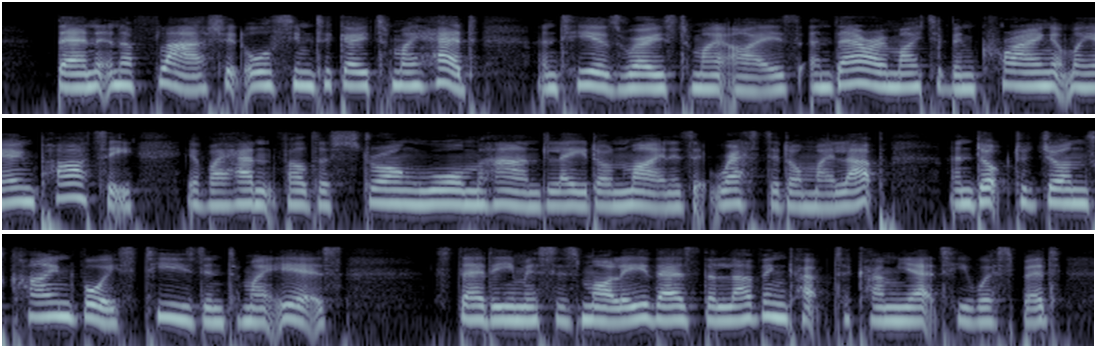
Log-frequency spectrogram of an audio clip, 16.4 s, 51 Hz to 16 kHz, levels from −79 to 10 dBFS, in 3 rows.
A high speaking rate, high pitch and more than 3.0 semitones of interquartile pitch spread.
No: fast, 245 wpm; high, 195 Hz; narrow, 2.5 semitones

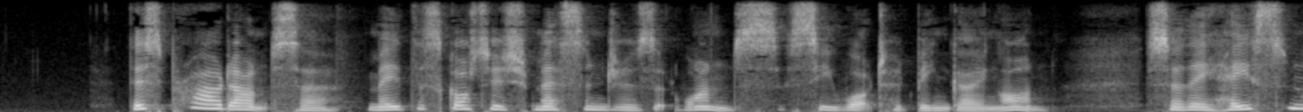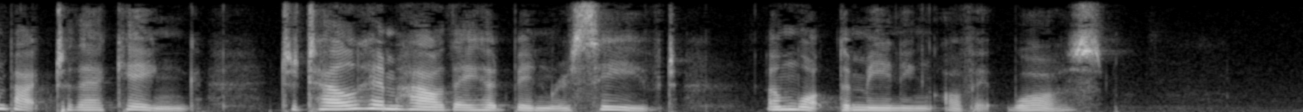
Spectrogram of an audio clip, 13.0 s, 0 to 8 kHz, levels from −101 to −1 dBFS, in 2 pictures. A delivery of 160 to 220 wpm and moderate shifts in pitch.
Yes: average, 170 wpm; average, 4.7 semitones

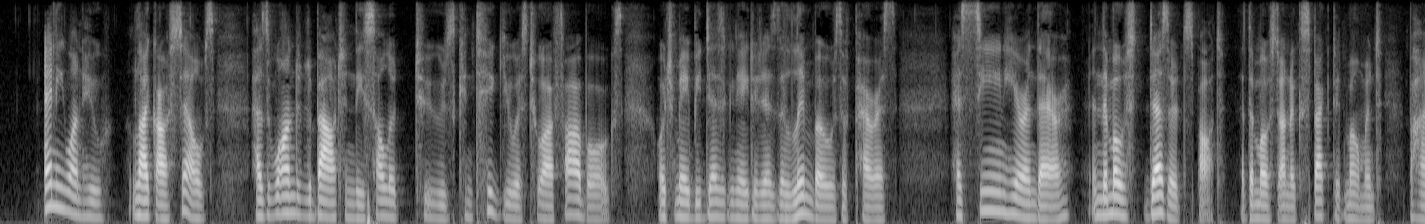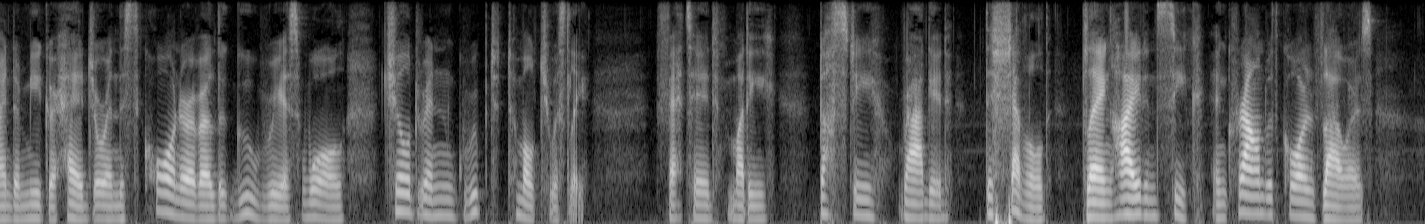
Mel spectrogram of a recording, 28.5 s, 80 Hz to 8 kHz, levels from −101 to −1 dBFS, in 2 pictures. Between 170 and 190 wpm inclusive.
No: average, 145 wpm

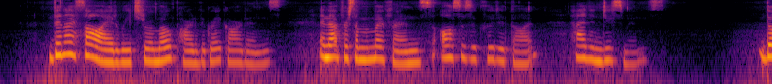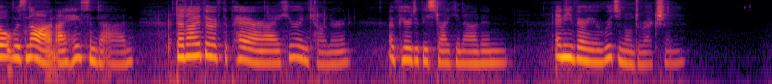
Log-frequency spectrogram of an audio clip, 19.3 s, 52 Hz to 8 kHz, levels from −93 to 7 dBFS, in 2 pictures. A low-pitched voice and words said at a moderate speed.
No: high, 215 Hz; average, 160 wpm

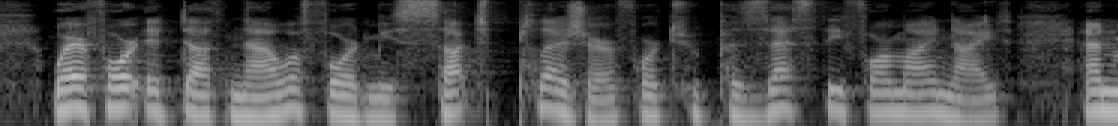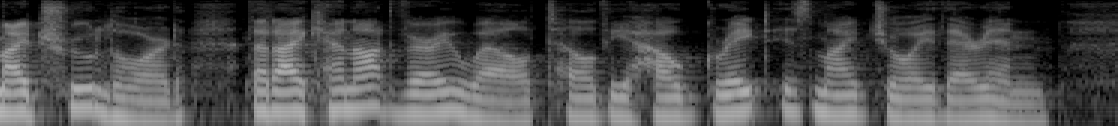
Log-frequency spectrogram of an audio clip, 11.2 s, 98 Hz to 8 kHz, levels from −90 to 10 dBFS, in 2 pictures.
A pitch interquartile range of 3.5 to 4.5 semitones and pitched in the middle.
Yes: average, 4.1 semitones; medium, 150 Hz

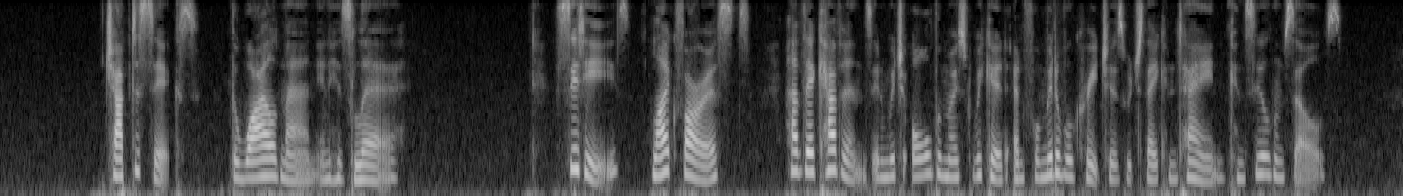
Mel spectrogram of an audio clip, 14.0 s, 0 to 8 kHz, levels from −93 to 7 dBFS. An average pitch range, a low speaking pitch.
No: average, 3.8 semitones; high, 205 Hz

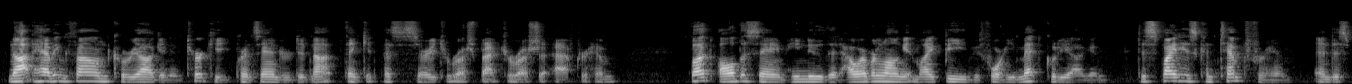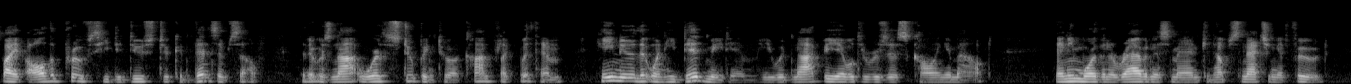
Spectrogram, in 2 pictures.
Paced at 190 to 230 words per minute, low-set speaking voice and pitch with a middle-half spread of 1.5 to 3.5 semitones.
Yes: average, 200 wpm; low, 120 Hz; average, 3.1 semitones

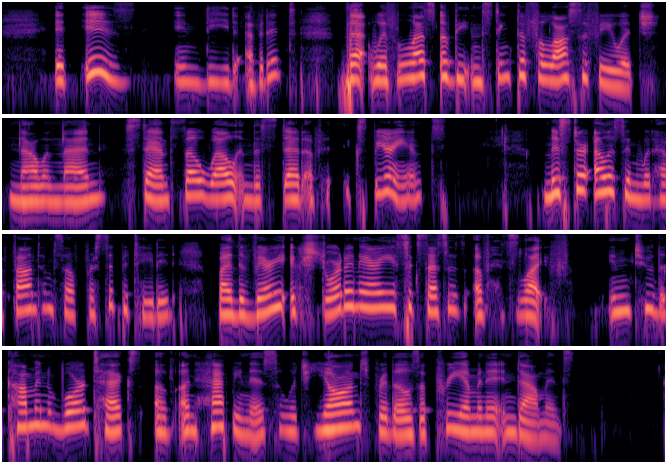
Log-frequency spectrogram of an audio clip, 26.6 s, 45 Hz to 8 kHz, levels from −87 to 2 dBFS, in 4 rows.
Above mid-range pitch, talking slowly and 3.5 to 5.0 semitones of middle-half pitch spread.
Yes: high, 205 Hz; slow, 115 wpm; average, 4.2 semitones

